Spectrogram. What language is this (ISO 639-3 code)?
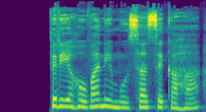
hin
